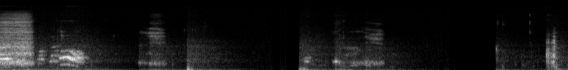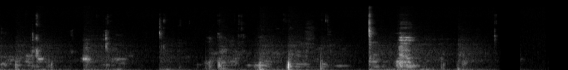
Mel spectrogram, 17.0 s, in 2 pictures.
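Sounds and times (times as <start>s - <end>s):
man chewing meat: 7.4s - 16.0s
wet mouth clicks and smacking: 9.9s - 11.4s.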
